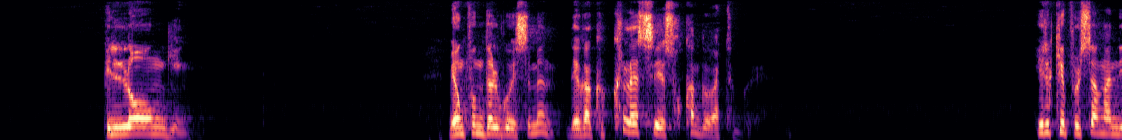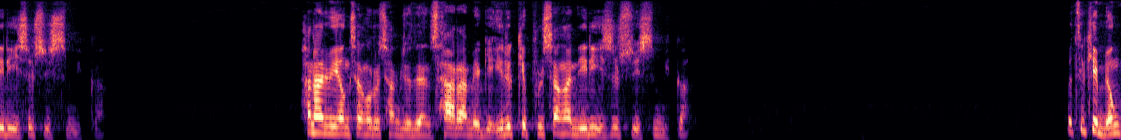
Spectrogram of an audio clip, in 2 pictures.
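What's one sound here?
An elderly man speaks calmly and slowly through a microphone, with long pauses.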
